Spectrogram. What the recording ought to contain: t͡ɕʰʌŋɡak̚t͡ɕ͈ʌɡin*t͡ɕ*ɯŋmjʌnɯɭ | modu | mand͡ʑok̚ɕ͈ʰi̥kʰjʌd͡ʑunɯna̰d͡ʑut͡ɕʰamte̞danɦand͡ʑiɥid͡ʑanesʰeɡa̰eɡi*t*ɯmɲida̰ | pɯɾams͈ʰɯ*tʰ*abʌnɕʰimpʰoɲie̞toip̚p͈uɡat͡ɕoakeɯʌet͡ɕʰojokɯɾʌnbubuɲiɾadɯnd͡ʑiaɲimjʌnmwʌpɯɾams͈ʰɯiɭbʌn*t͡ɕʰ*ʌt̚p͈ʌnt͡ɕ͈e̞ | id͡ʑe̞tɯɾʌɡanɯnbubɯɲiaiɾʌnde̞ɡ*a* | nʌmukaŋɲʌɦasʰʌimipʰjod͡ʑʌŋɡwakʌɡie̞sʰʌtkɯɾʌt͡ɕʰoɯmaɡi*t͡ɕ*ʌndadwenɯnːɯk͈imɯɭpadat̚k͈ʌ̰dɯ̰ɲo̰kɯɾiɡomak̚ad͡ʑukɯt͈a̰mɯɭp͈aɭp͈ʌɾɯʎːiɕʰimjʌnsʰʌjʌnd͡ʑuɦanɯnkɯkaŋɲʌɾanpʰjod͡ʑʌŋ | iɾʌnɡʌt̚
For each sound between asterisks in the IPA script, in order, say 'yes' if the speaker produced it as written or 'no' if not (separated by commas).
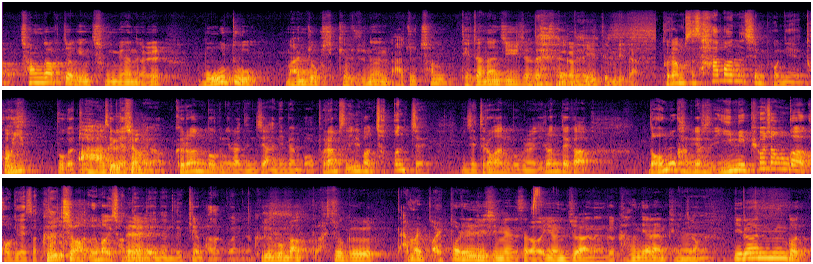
no, yes, no, yes, yes, yes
